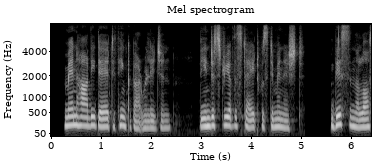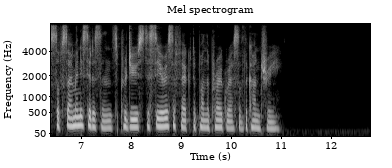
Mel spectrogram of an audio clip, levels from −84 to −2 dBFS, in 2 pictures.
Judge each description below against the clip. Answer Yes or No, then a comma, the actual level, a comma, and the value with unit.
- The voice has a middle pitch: Yes, medium, 160 Hz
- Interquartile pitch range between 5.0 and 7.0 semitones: No, average, 3.6 semitones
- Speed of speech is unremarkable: Yes, average, 150 wpm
